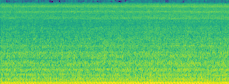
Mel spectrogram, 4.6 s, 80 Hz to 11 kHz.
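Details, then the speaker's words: 1975 mail Jeep at idle: a deep, dull knock of a few beats per second; owner suspects a rod bearing. There was water in the oil, and oil pressure is below its earlier 40 psi. "Dang, that sure sounds like a rod. Sounds like a bearing. A rod"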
